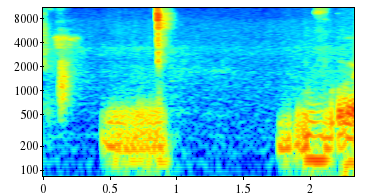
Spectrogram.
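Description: A short, low, rough vocal sound about half a second long, like a creaky drawn-out hesitation, ending in a brief high click.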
